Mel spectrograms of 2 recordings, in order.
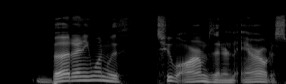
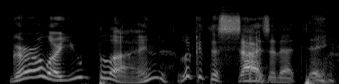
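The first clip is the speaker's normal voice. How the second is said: loud, higher, slow indignant disbelief; affronted merchant; 9 semitones higher, 7 dB louder than usual. Acted. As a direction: play offended at the insult to his beast.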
